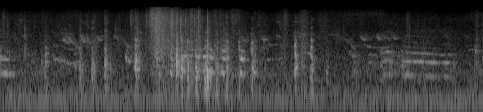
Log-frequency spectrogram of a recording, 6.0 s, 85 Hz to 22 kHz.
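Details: A Phoenix rooster after rain, on 20 January 2013, with his tail feathers messed up by rain and mud, gives soft, quick clucks and short nasal notes, several each second, with a brief rustling burst partway through.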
